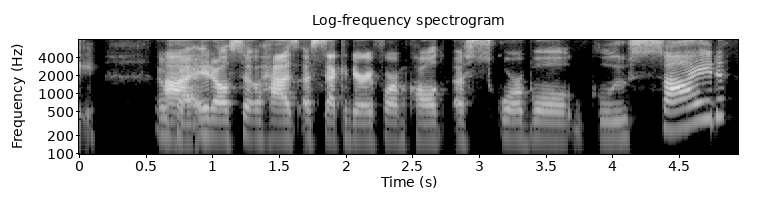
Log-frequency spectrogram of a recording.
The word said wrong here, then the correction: glucoside: I think it's how you say it. Glucoside.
